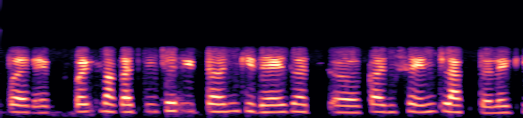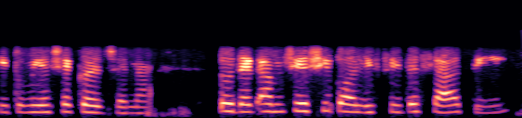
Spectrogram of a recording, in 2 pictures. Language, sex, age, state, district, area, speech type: Goan Konkani, female, 18-30, Goa, Tiswadi, rural, conversation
